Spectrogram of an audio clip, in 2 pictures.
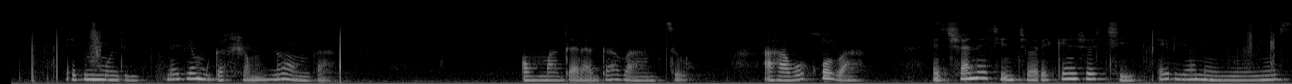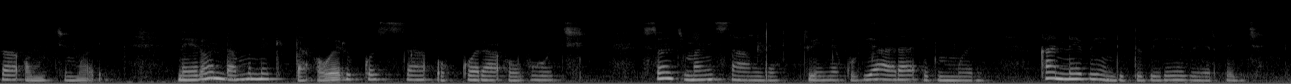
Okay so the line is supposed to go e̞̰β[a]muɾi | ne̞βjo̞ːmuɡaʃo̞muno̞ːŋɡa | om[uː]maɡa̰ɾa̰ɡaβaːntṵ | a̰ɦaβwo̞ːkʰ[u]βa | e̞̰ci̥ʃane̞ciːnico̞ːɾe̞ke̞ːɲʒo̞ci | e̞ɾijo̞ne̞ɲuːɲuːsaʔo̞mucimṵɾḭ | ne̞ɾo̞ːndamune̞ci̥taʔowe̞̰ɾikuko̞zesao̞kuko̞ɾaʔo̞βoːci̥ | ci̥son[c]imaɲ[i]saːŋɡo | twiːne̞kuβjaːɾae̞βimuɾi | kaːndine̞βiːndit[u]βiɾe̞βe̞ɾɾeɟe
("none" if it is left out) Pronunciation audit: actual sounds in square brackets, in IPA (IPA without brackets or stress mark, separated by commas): i, u, u, c, i, u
